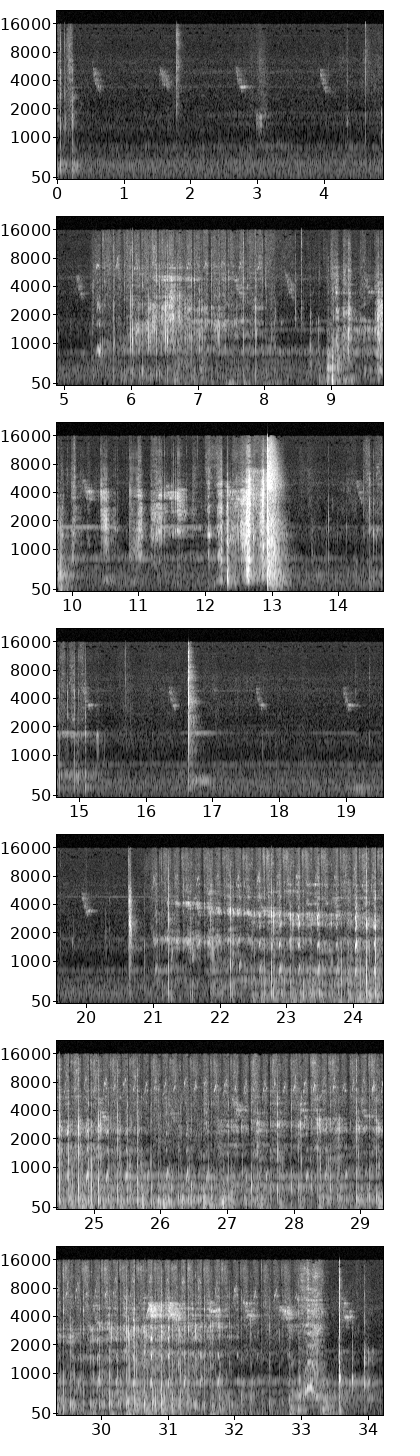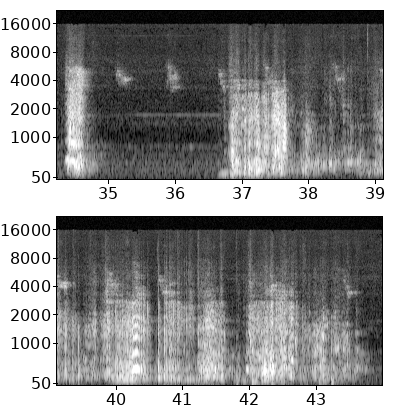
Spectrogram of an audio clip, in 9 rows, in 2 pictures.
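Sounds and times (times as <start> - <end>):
rubber balloon squeaks: 5.4 - 8.3, 9.0 - 13.0, 21.0 - 33.7, 36.7 - 43.8
air rushing from balloon pump: 21.1 - 33.5.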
